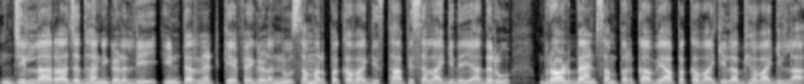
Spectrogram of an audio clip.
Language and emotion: Kannada, neutral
